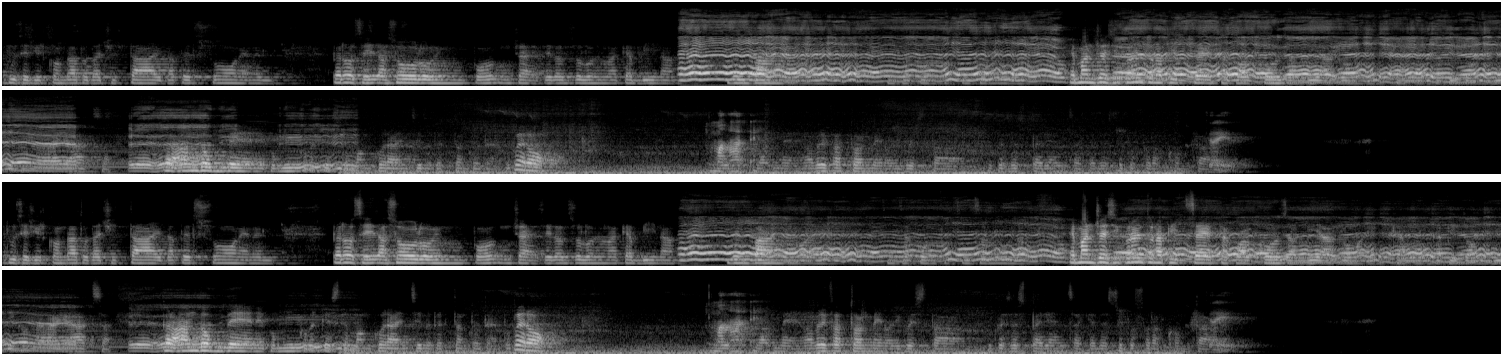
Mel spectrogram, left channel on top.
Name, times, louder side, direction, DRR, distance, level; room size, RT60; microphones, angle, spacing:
voice 1, 0.0-3.0 3.3-6.7 7.2-20.5 22.1-22.3 22.5-27.2, right 2 dB, 40° right, 7 dB, 2.7 m, -27 dB
sound 1, 6.8-10.7 11.1-15.8 16.2-18.6, left 3 dB, 55° left, 1.7 m, -23 dB
sound 2, 18.3-26.8, equal, 90° left, 7.6 m, -35 dB
voice 2, 22.0-22.6 26.1-26.2 26.8-27.4 28.6-28.7, left 1 dB, 15° left, 7 dB, 2.4 m, -33 dB
29.5 x 25.5 x 7.4 m, 0.75 s
head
